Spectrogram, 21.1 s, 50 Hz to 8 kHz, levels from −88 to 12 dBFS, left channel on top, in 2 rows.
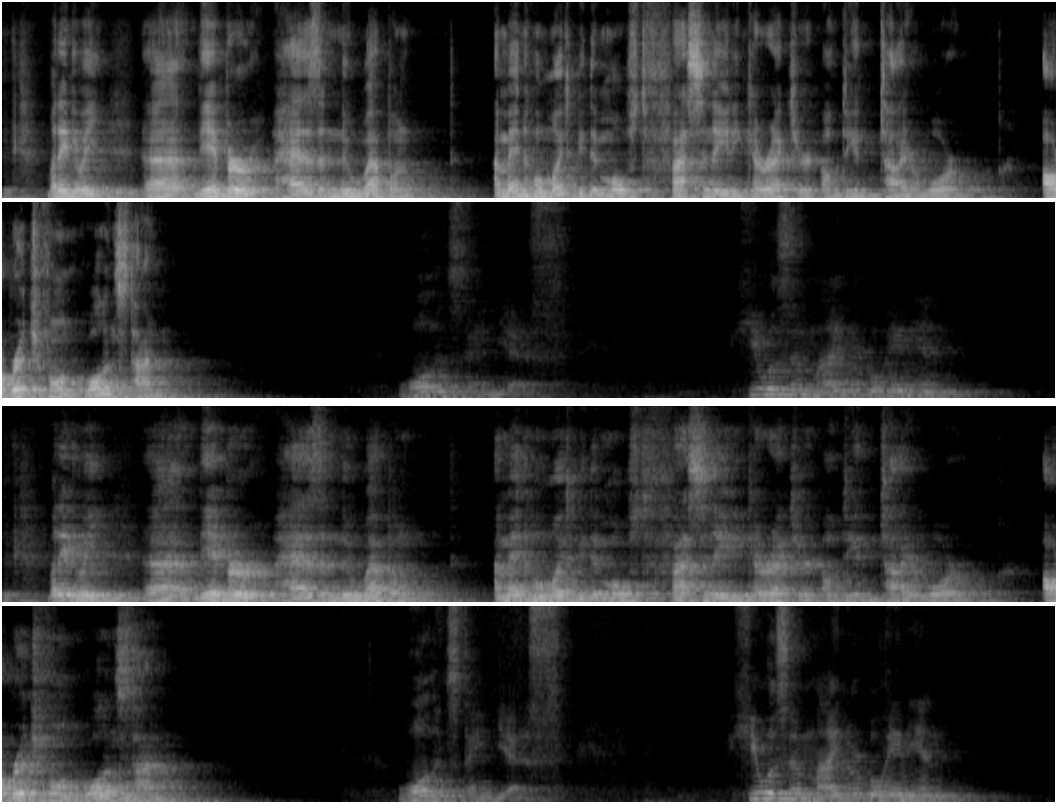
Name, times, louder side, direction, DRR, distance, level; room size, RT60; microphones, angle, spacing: voice 1, 0.2-1.0 1.4-4.1 4.9-9.6 10.4-12.2, left 4 dB, 65° left, 8 dB, 0.3 m, -25 dB
voice 2, 14.5-16.1 17.8-20.0, right 4 dB, 75° right, 7 dB, 0.4 m, -39 dB
5.9 x 2.2 x 3.5 m, 1.3 s
head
